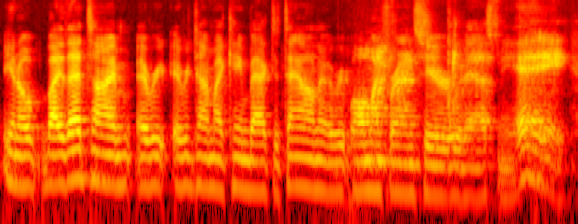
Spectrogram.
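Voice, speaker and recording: A man in his sixties spins loose, rambling stories in a casual interview, with a voice of ordinary pitch. He grew up between the US and Mexico, laughs easily and often circles back to restart his sentences. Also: flat delivery, a little fast, slight background noise. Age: 60s. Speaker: musician interviewee. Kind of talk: casual oral-history storytelling.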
